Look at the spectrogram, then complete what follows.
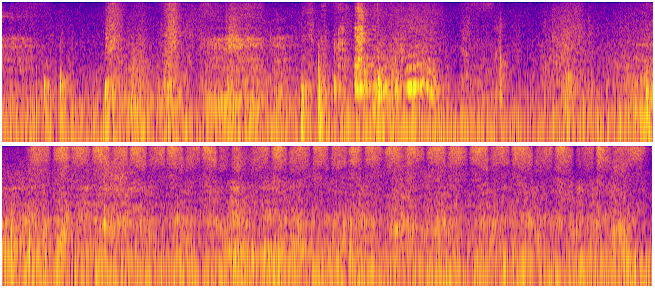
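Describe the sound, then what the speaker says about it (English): A board is wiped with an eraser in steady rubbing strokes, loud and close, with scattered taps early on and a dense continuous swish through the second half, no talking. "I will erase this part."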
